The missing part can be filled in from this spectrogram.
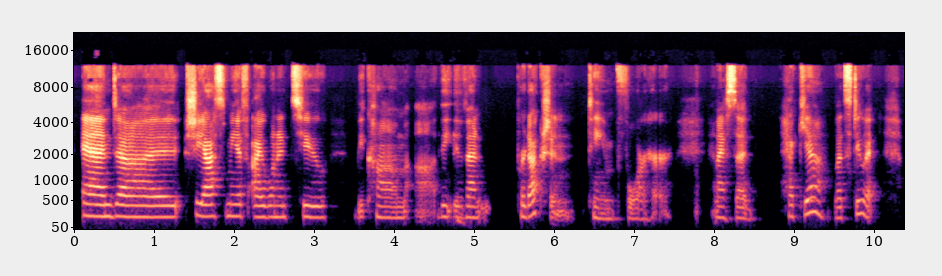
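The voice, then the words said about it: Slight Minnesota accent. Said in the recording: “the state of Minnesota. That's where I'm from. You might ... a little bit.”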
